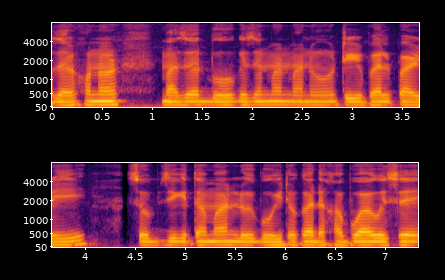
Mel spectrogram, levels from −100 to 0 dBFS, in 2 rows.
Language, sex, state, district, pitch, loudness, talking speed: Assamese, male, Assam, Sonitpur, 115 Hz, -18 LUFS, 105 wpm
